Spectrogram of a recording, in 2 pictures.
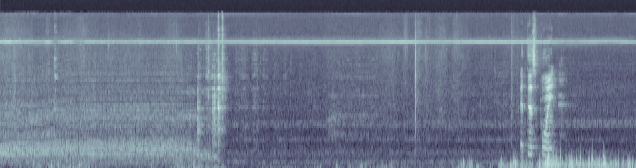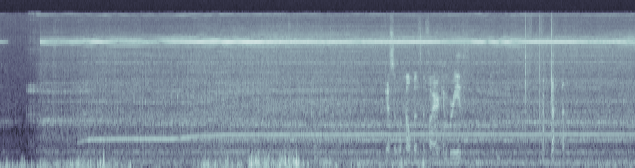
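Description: A gas burner roars steadily inside a furnace.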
